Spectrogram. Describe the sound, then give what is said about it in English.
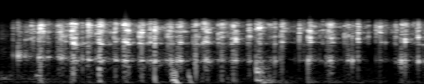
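A dense, continuous rattle of many dice being rolled together in a game, bright and clicky throughout with no voices. “Oh, it sounds like you have a lot of dice there”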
